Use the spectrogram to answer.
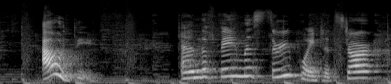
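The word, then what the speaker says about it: Audi: And this isn't "o-dee". Instead, say it like someone's pinching you - "Aw-dee"!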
